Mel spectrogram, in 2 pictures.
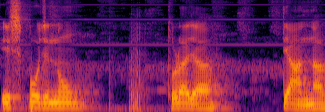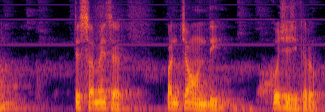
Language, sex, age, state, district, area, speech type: Punjabi, male, 18-30, Punjab, Bathinda, rural, spontaneous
